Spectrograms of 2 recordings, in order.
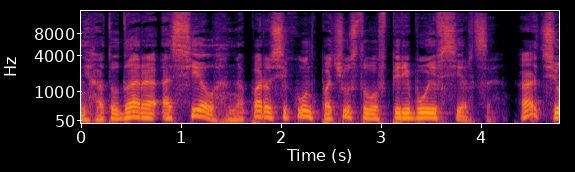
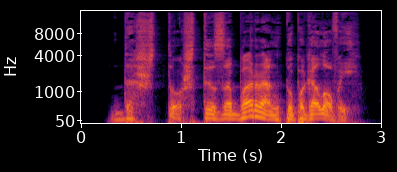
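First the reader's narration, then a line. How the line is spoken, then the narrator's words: Growling. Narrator (Russian): Рыкнул Амор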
